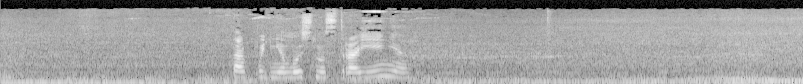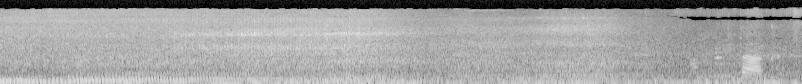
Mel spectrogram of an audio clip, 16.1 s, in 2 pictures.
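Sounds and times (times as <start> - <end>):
street traffic rumble: 0.0 - 16.0
vehicle engine close by: 4.8 - 14.9.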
